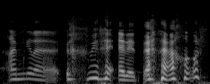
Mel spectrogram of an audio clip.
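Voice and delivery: loud, laughing vow; laughing embarrassment. Real, not acted. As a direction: laugh through the words, loudly. Laughs at own lost thought.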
